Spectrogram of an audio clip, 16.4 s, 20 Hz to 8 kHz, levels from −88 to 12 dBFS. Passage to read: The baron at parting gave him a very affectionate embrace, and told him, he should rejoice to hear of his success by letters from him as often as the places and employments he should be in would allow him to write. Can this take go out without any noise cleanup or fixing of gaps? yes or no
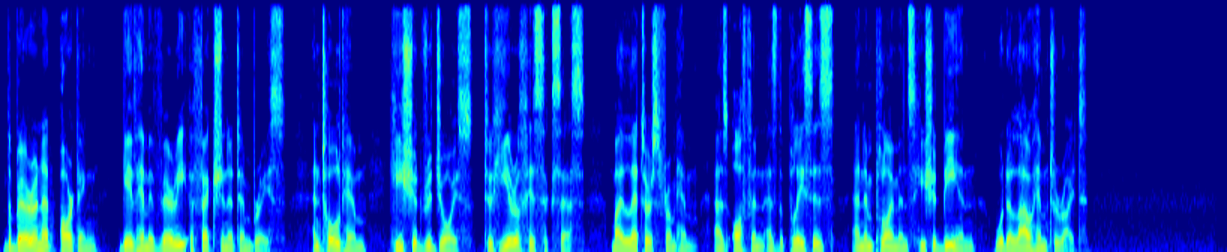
yes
